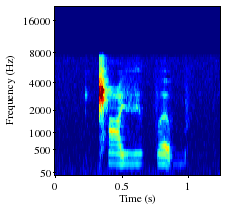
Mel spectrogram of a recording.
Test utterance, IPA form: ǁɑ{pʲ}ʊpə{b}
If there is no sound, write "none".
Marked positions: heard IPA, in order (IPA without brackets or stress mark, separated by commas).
vʲ, b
